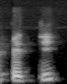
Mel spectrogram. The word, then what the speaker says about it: petite: Quand j'étais petite, en este caso vamos a pronunciar la T, porque tenemos acá el femenino.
